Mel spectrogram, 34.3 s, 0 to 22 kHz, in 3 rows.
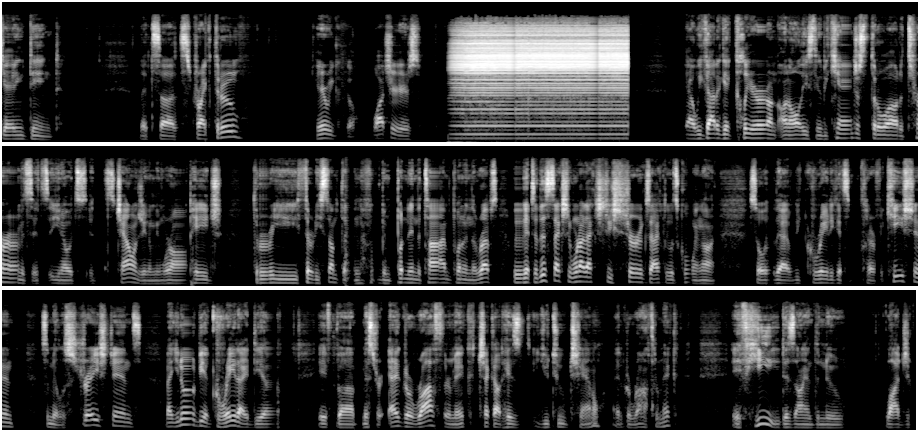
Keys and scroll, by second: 11.1 super+s, 16.4 super+s, 20.7 super+s, 24.8 super+s.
